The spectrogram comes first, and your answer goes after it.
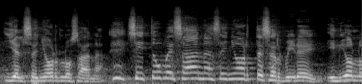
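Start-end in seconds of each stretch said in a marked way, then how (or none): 1.3-3.2 high, imitated bargaining plea; promesa suplicante imitada. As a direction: mimic someone pleading a deal with God. Mimics someone bargaining with God. (ruego agudo con promesa, imitado)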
